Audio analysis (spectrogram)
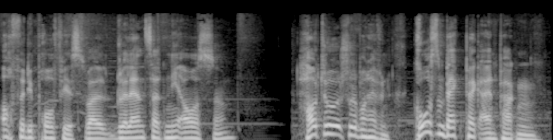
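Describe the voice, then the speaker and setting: A man's voice: mid-range voice, expressive, normal speed, dark tone. Casual male game streamer, faint music. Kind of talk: casual live gaming chat. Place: small indoor streaming room.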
